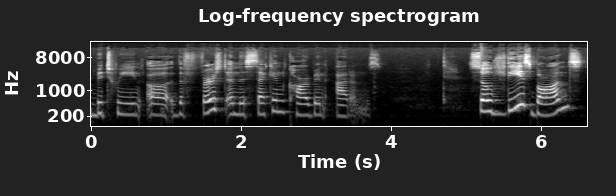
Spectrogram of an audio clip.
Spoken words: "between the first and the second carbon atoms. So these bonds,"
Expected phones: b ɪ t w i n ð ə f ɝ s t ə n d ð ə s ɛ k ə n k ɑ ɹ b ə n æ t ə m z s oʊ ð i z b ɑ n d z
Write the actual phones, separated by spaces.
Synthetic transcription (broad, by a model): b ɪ t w i n ð ə f ɝ s t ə n ð ə s ɛ k ə n k ɑ ɹ b ə n æ t ə m z s oʊ ð i z b ɑ n d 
